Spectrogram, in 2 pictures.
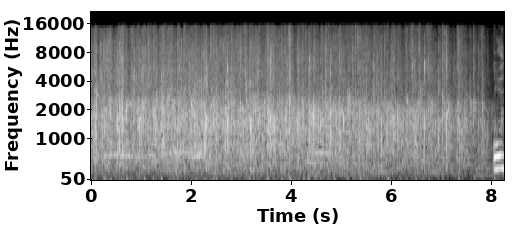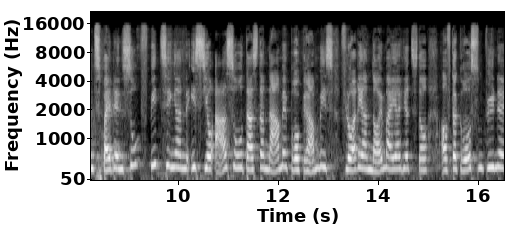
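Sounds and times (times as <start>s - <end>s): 
audience applause: 0.0s - 8.1s
speech: 8.2s - 16.5s.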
